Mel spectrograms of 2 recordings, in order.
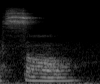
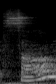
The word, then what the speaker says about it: psalm: And psalm is interesting because it has two silent letters. Can you tell which two letters are silent? Psalm. Psalm. That's right. The P is silent and the L.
